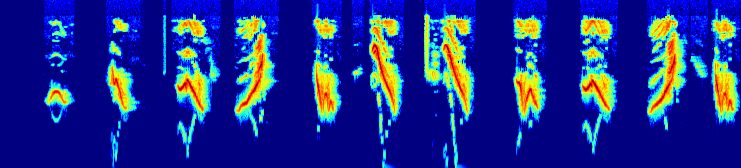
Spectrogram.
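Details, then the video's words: Red-cowled cardinal singing in the 'de açoite' style: about twelve clear whistled notes over seven seconds, alternating steep downward slurs, quick upward sweeps and small arched notes, each separated by short silences, with no other sounds. "Canto do Galo-de-Campina de Açoite"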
